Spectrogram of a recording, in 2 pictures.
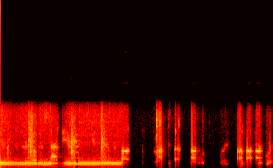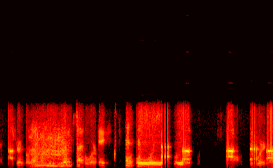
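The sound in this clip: A telephone is being dialed: a sustained, steady tone plays first, then comes a long run of many short keypad beeps in quick, uneven bursts, with brief gaps between them.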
